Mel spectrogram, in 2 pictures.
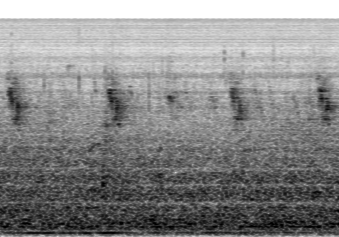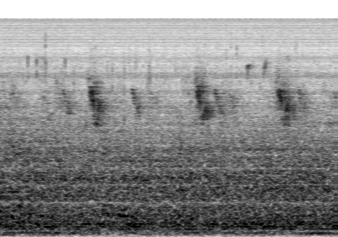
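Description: A bird chirping repeatedly, short high chirps about twice a second, over a steady low hum and outdoor background noise.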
